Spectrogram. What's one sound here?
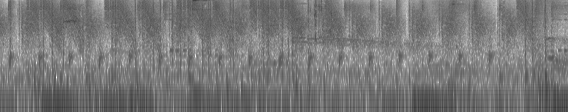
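Rapid magical weapon shots fire again and again.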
